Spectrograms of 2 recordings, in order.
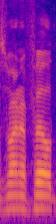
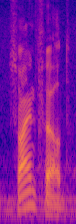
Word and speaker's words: Schweinfeld: Reese Marin, Vernon Zwenefeld, and then Brian Eggert. So Vernon Z joining us, a newcomer to Zwenefeld. How do you say it, Vern? Say it. How? Schweinfeld. Schweinfeld.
